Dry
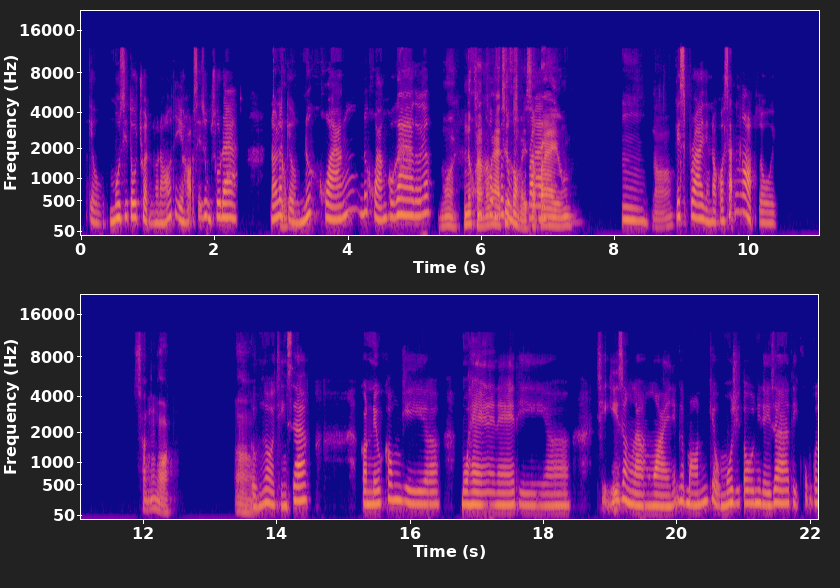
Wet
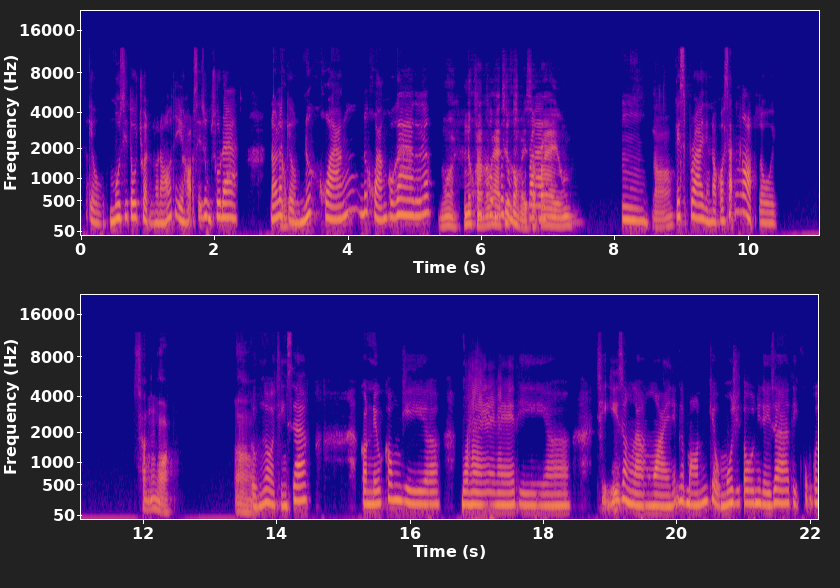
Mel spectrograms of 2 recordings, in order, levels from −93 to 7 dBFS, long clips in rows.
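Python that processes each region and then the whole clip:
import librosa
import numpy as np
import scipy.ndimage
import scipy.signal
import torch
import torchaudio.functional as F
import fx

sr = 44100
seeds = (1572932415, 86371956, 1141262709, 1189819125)

y = fx.chain(x, sr, fx.lowpass(hz=6400.0, slope=12),
    fx.notch_comb(f0_hz=740.0), at=(4.75, 8.23))
y = fx.chain(y, sr, fx.lowpass(hz=6400.0, slope=24),
    fx.high_shelf(hz=4500.0, db=6.5),
    fx.doppler_dist(depth_ms=0.35), at=(16.82, 17.37))
y = fx.lowpass(y, sr, hz=2800.0, slope=6)
y = fx.low_shelf(y, sr, hz=60.0, db=10.5)
y = fx.band_squash(y, sr, depth_pct=40)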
